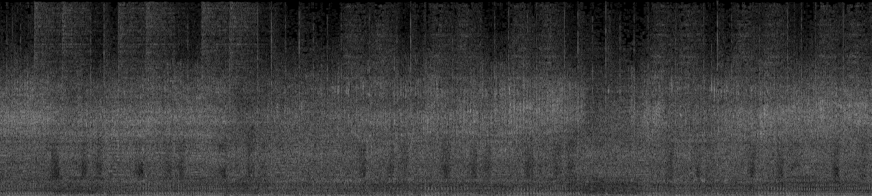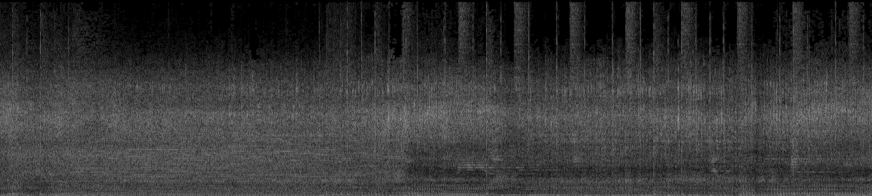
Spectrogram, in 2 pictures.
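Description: An ATV engine revs and drones steadily up close.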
